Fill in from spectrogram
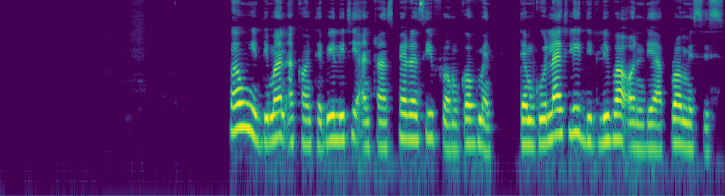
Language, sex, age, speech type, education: Nigerian Pidgin, female, 15-29, read, primary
